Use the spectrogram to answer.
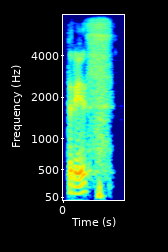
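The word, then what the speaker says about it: três: some notes about pronunciation depending on the place the person comes from he or she's going to say to pronounce the number trace as trace and the number there at 10:10 as deaths or days in my region we pronounce it as trays and days and some people might object to that but both are accepted and now I propose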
